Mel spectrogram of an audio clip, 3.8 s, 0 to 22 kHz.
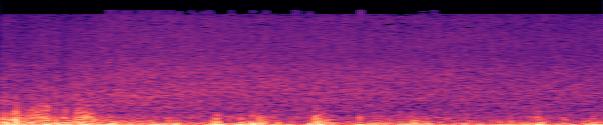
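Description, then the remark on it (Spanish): Heavy rain pours down steadily in the streets of Santiago early in the morning, a loud, dense hiss with low gusty rumbles underneath and no voices. “Así sonaba la lluvia a primera hora y más fuerte aún a las 5 de la madrugada, cuando tuvimos un auténtico cóctel meteorológico.”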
